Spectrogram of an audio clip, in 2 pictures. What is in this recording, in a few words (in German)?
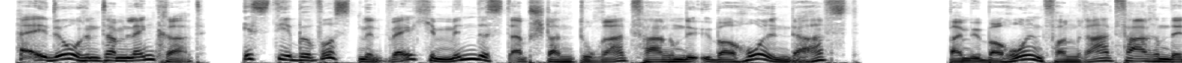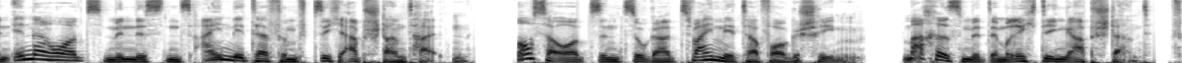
Abstand halten ohne Musik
